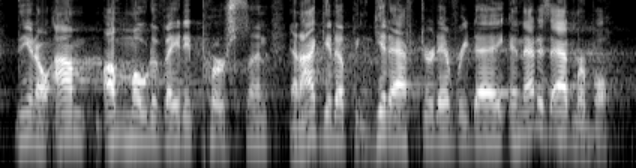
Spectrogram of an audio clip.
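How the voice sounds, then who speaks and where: Here a man speaks at a moderate pace with a fairly high pitch. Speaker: motivational speaker and business coach. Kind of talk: conference keynote speech to an audience. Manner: intense, energetic, motivational.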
